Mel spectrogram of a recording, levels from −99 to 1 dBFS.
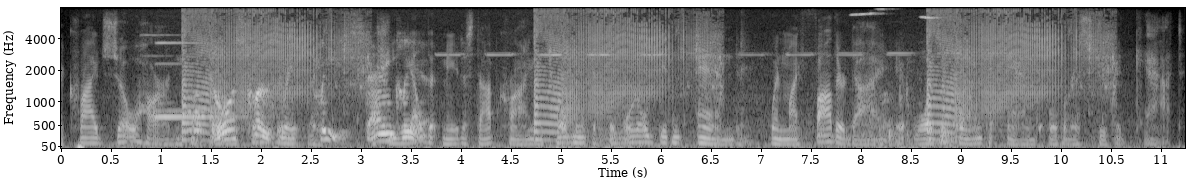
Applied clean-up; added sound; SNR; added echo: none; Fart + Sliding door; -3 dB; none.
